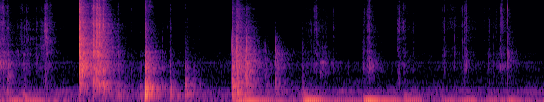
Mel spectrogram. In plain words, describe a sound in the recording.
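Cardboard boxes knock and slide as they are picked up.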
